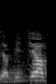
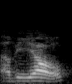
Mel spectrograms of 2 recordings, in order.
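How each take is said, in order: First: The middle consonant is a 'j' sound. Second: The middle consonant is a 'y' sound. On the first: This is how the name looks when read. "if you read that, it is Abijah" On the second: This is how the name is actually said. "but it's Abiyah"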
